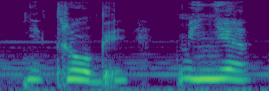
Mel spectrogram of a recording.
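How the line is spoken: Speech through sobs. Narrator (Russian): сквозь судорожные всхлипы произнесла

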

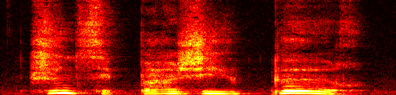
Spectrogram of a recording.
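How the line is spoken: Fearful stammering. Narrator (French): balbutia-t-elle

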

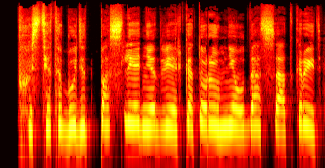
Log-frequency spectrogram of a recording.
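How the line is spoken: Pleading woman. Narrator (Russian): взмолилась она

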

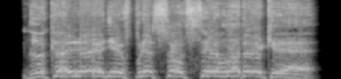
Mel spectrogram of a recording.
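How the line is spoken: Roaring. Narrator (Russian): взревел

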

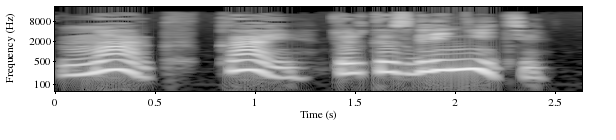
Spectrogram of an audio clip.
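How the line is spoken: Exclamation. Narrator (Russian): воскликнул Ару

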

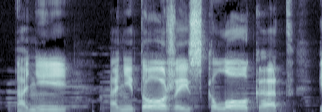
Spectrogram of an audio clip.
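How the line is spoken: Sad report. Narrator (Russian): печально доложил Балоун

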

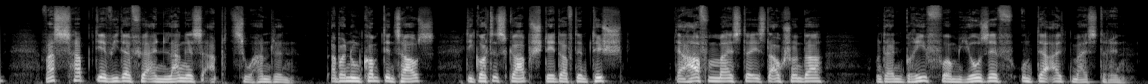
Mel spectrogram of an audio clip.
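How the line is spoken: Calling out. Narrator (German): rief sie

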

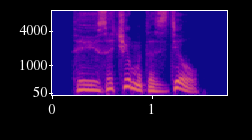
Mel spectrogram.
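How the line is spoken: Frightened question. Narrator (Russian): испуганно спросил он Хайскара

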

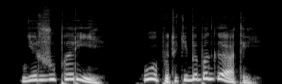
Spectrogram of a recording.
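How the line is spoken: Giggling. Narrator (Russian): хихикнула она

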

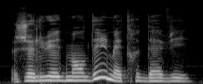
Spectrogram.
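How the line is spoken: Plain reply. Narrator (French): me répondit-il

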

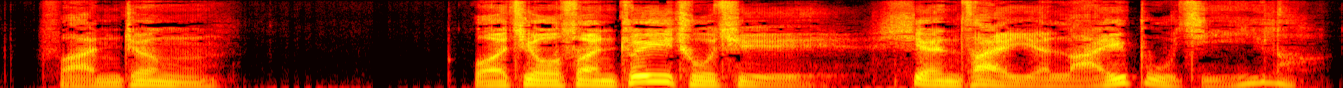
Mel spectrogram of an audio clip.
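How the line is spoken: Flat, indifferent. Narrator (Chinese): 陆小凤淡淡地说了一句

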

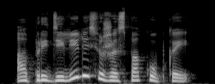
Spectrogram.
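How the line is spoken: Plain. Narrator (Russian): спросил меня гном

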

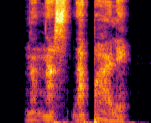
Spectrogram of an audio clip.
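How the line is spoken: Quiet whisper. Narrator (Russian): тихо прошептала она

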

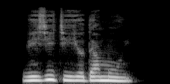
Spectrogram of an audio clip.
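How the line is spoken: Tired. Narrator (Russian): устало сказал Владислав

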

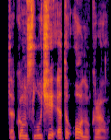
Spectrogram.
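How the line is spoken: Plain. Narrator (Russian): ответил Д'Артаньян

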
